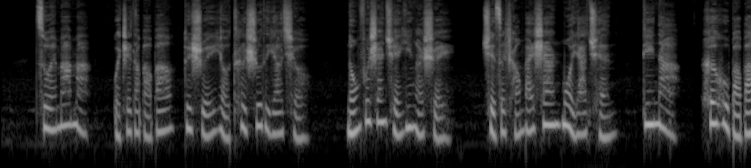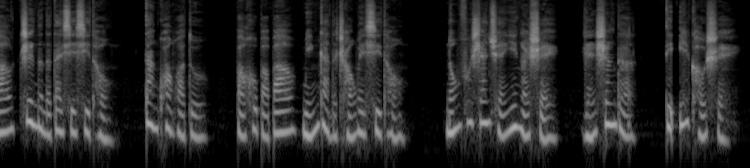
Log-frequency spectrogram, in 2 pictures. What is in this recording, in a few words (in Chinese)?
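女粤16 港式粤语广式粤语 广告Commercials 娓娓道来 积极向上 时尚活力 亲切甜美; 矿泉水 干音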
